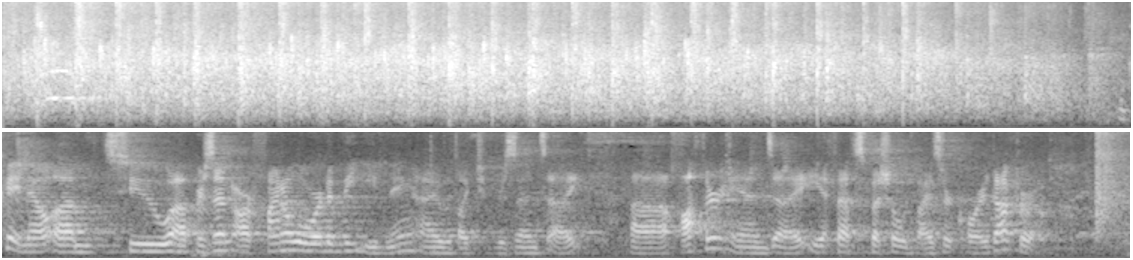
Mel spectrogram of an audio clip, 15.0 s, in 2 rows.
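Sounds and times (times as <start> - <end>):
round of applause: 0.0 - 7.5, 14.8 - 15.0
speech: 7.6 - 14.7.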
